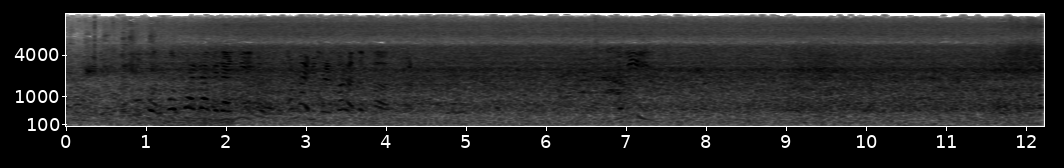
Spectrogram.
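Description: A fountain splashes and gushes steadily outdoors.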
